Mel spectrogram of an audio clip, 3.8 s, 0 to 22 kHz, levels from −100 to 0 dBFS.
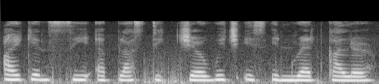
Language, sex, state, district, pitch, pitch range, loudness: English, female, Nagaland, Kohima, 200 Hz, 195-215 Hz, -14 LUFS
